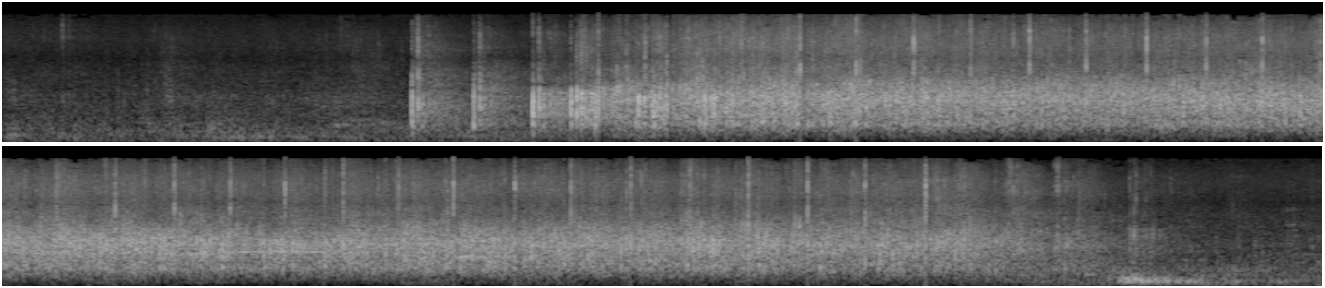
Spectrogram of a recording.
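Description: Audience applauding: a few scattered claps about two seconds in, swelling quickly into steady applause that fades out near the end.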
